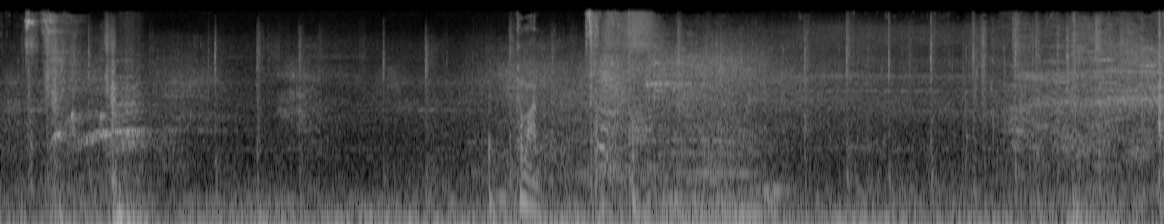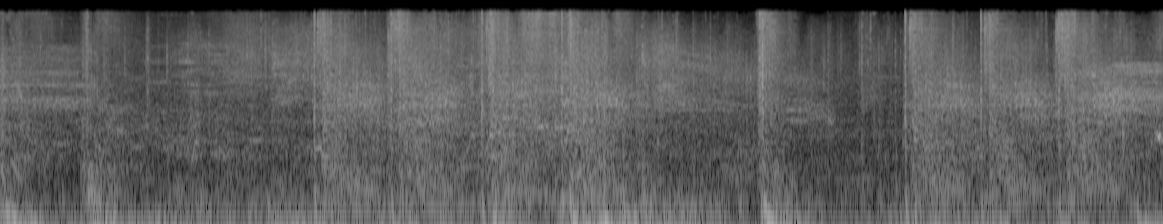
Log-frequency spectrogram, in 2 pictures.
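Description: Heavy blasts boom and rumble.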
